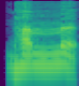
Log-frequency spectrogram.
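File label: "dhamma", Pali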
